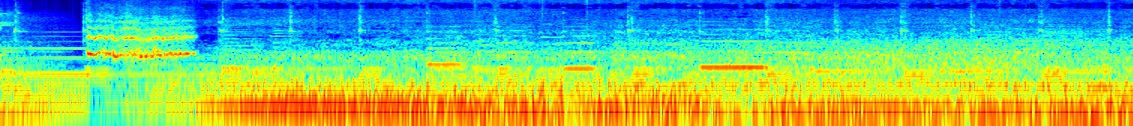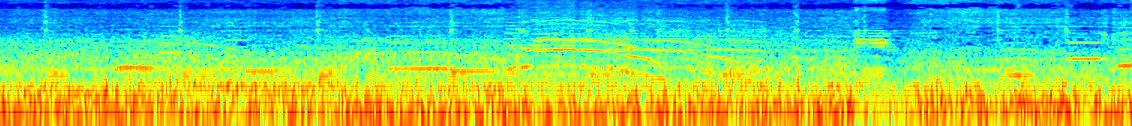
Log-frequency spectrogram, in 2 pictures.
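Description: Heavy machine engine sound effect running steadily under background music, with a short pitched tone about half a second in and several falling whines in the last few seconds.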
